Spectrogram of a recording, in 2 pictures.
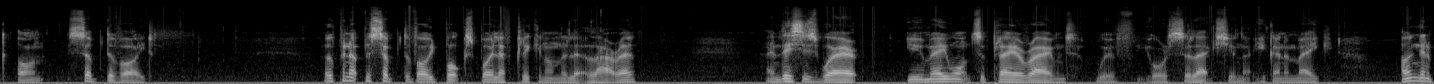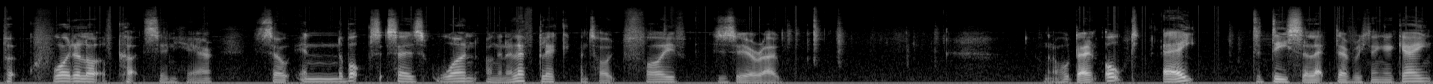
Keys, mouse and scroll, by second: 5.8 click, 19.5 click, 26.0 alt+a.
